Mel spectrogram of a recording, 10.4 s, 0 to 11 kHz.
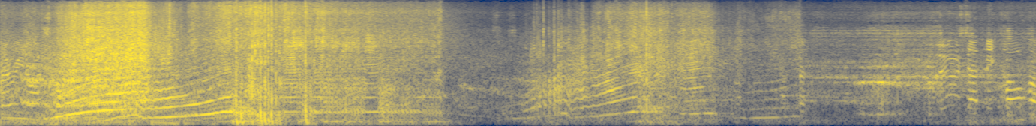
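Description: Drift cars at a festival, an LS-swapped Nissan 350Z chased by a rotary-engined Volvo, scream past with howling engines and long squealing tires, loud and close, fading then returning, while a commentator talks over them.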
